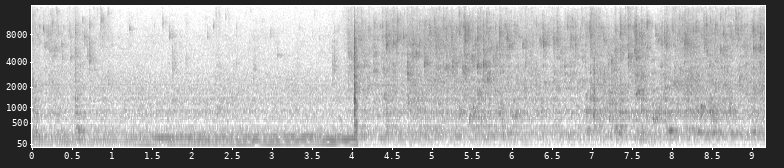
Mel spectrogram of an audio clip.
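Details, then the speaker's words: Low hum, then a click and steady gurgling rush of water with small splashes through the tube of a closed gravity colonic irrigation system after abdominal massage, patient feeling full; colonic irrigation water flow. "I feel quite full, like it needs to deflate. Yes. Do you hear that? Yes. Shaking it all loose. And here it comes."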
